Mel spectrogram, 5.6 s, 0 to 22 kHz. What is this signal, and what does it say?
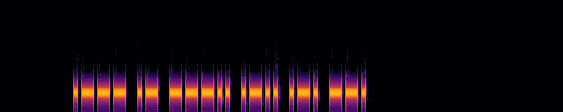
Morse code, heard as a keyed tone, about 30 wpm, 700 Hz. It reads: JA8LRG
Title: DXCC-100 Call Signs - 6 Characters - Repeated 3x - 30wpm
